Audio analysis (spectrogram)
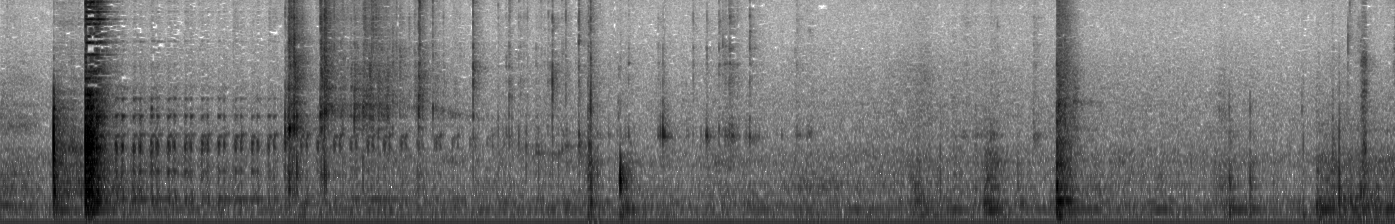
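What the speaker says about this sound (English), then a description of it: "So beat the last egg until it is beaten." An egg being beaten by hand for chocolate Easter cake batter, with sharp clinks and taps of a utensil against a bowl, loud at first and then scattered, in a quiet kitchen.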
